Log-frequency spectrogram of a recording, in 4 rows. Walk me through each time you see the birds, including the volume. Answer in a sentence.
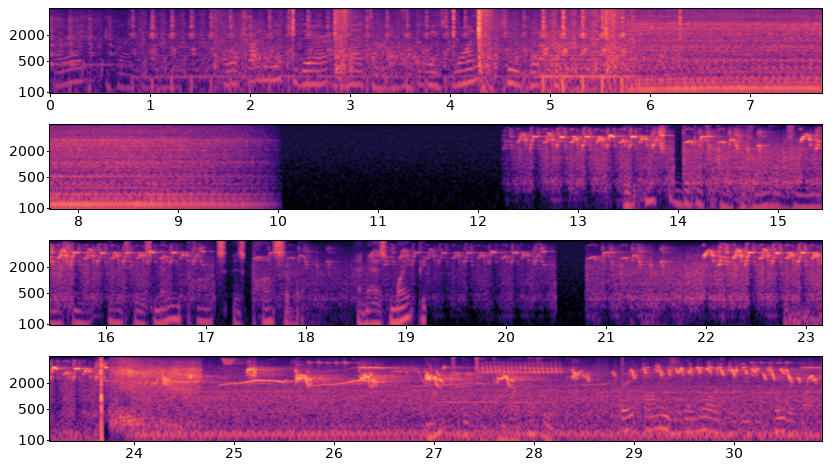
You can hear the birds from 12.3 to 30.8 s, getting quieter then louder.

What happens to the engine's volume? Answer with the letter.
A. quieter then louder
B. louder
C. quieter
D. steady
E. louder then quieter
B.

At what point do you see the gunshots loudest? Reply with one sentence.
The volume of the gunshots peaks at 24 seconds.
